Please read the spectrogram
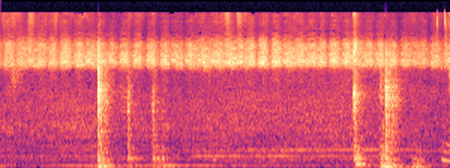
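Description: Kitchen cabinet doors being opened and shut: a few short knocks and thuds, the loudest about a second in and two more near the end.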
